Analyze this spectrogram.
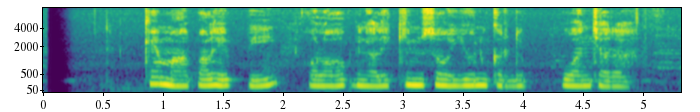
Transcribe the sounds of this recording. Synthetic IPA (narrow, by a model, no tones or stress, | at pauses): kɛmapalepiɔlɔɦɔk̚niŋalikɪmsɔjʊnkɨrdi | puaɲt͡ʃaɾa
